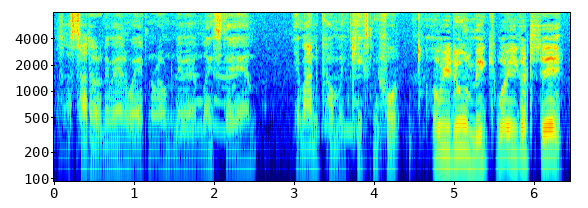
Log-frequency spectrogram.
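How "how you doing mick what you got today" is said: higher and louder, taunting swagger; cocky bully. Retold or imitated. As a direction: greet him like a bully about to rob you. Bully confronts narrator.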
